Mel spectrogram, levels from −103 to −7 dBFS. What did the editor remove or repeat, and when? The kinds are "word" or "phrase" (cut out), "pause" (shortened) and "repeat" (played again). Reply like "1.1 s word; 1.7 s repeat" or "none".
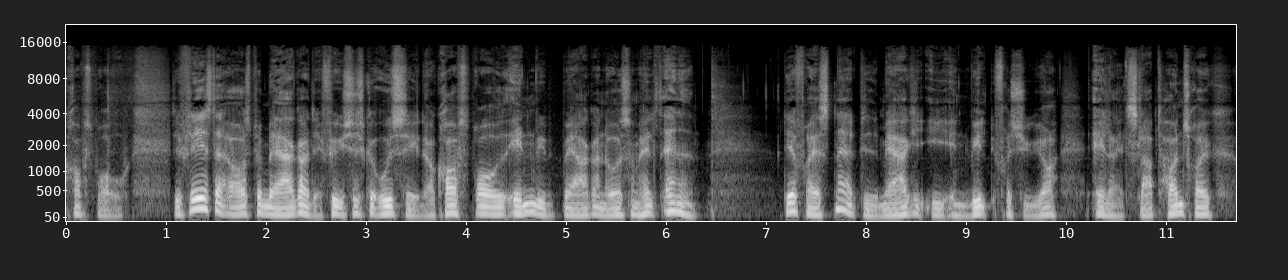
1.0 s pause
